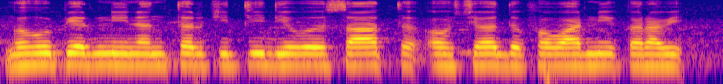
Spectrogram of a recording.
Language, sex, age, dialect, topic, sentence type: Marathi, male, 18-24, Northern Konkan, agriculture, question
